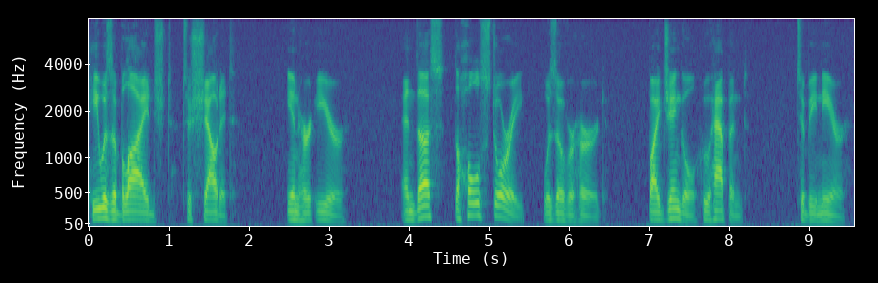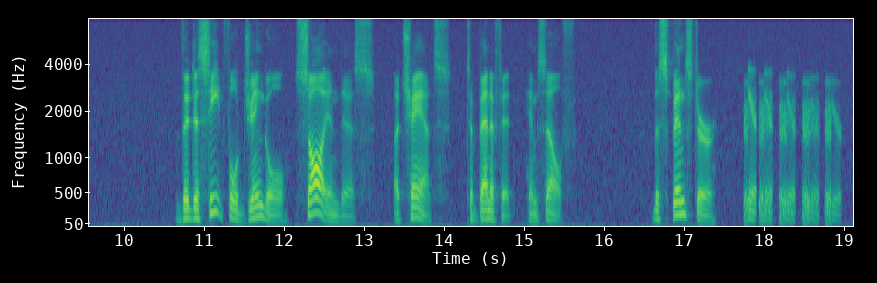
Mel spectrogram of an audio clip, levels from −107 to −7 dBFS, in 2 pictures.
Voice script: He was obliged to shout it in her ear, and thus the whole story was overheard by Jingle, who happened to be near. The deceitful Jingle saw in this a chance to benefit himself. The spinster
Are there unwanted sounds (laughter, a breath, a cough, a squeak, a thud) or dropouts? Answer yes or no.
yes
